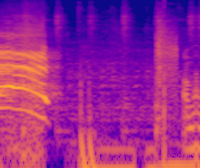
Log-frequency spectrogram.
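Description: A man's long, drawn-out excited shout, held on a steady pitch and breaking off about half a second in. Faint background music follows.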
